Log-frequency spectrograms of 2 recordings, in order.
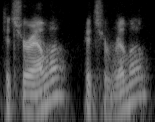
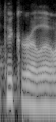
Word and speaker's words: Picillo: online uh uh Pella pillo I apologize if I said that wrong you did not actually that was actually more correct than I've had it pronounced um good afternoon members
